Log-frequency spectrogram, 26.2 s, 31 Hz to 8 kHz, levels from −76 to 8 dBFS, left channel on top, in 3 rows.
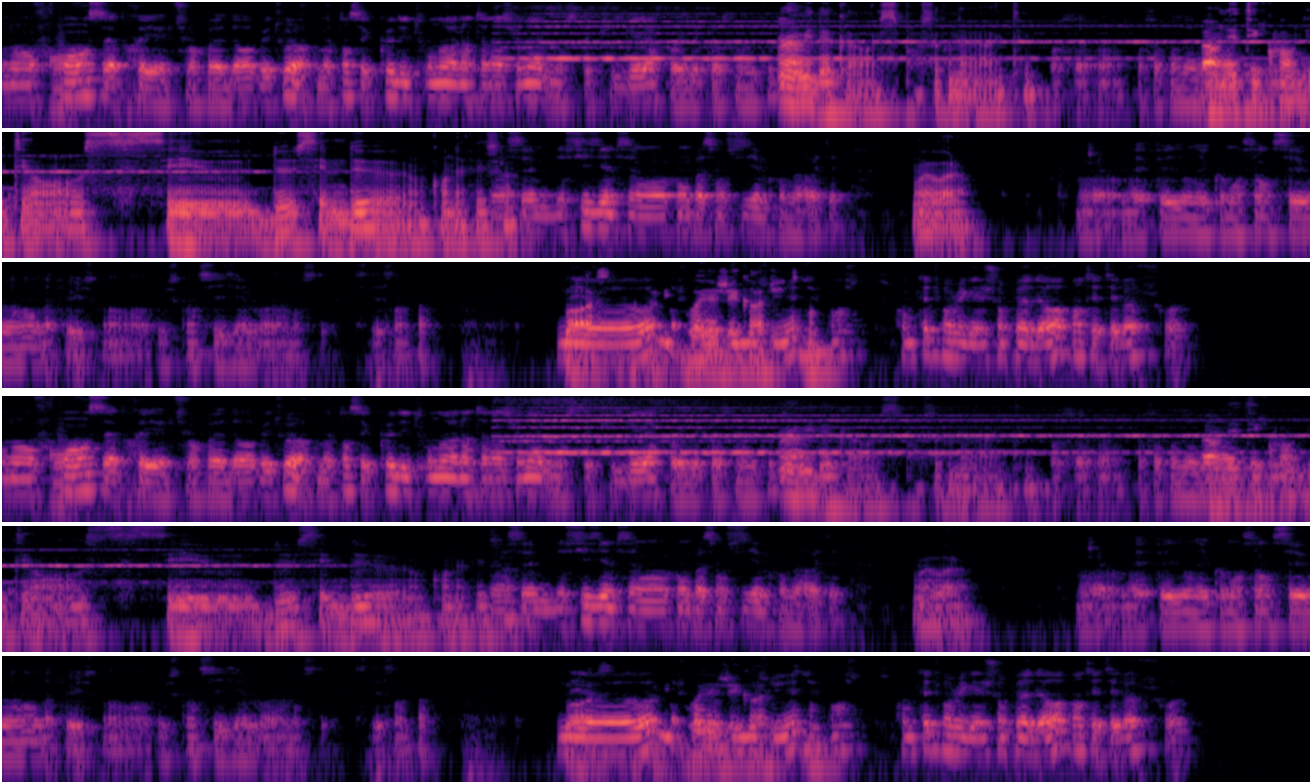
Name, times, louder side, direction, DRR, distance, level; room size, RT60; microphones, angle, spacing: voice 1, 0.0-5.2 7.0-8.6 12.0-14.3 15.9-19.5 19.9-20.6 21.1-23.1 23.4-25.4, equal, 5° left, 0.4 m, -32 dB
sound 1, 3.3-11.1, right 1 dB, 60° right, 0.6 m, -36 dB
voice 2, 5.2-6.9 8.0-12.2 14.8-15.2 21.2-21.5 22.0-23.0, left 7 dB, 85° left, 0.3 m, -30 dB
2.2 x 2.0 x 3.8 m
head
